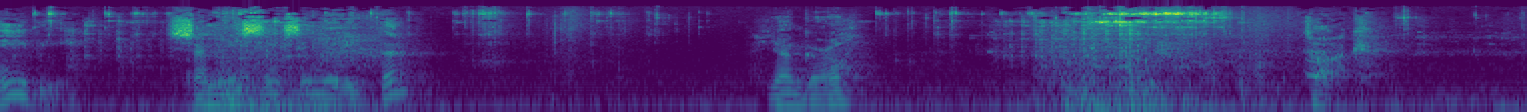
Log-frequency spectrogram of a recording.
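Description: A man speaks in a low, taunting voice.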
